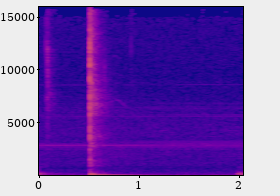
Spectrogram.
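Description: A single sharp keyboard keystroke about half a second in, a click with a brief low thud, the Enter key being pressed to run a typed terminal command.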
